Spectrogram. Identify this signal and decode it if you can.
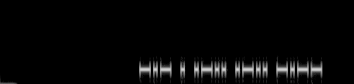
Morse code, heard as a keyed tone, about 36 wpm, 700 Hz. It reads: KELLY
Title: USA Common Names - Max 5 Letters - 35wpm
